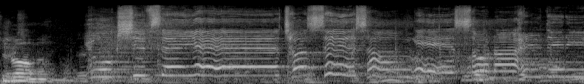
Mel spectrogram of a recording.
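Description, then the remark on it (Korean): A mobile phone ringtone plays a song: a loud, continuous melody with a wavering singing voice and bright accompaniment running for several seconds without pause. “누구의 핸드폰 벨소리입니까?”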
